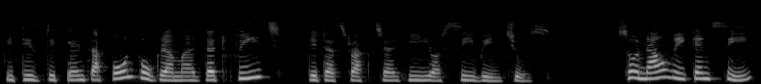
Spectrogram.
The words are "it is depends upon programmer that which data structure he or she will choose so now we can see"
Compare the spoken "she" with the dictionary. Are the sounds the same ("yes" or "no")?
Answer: no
